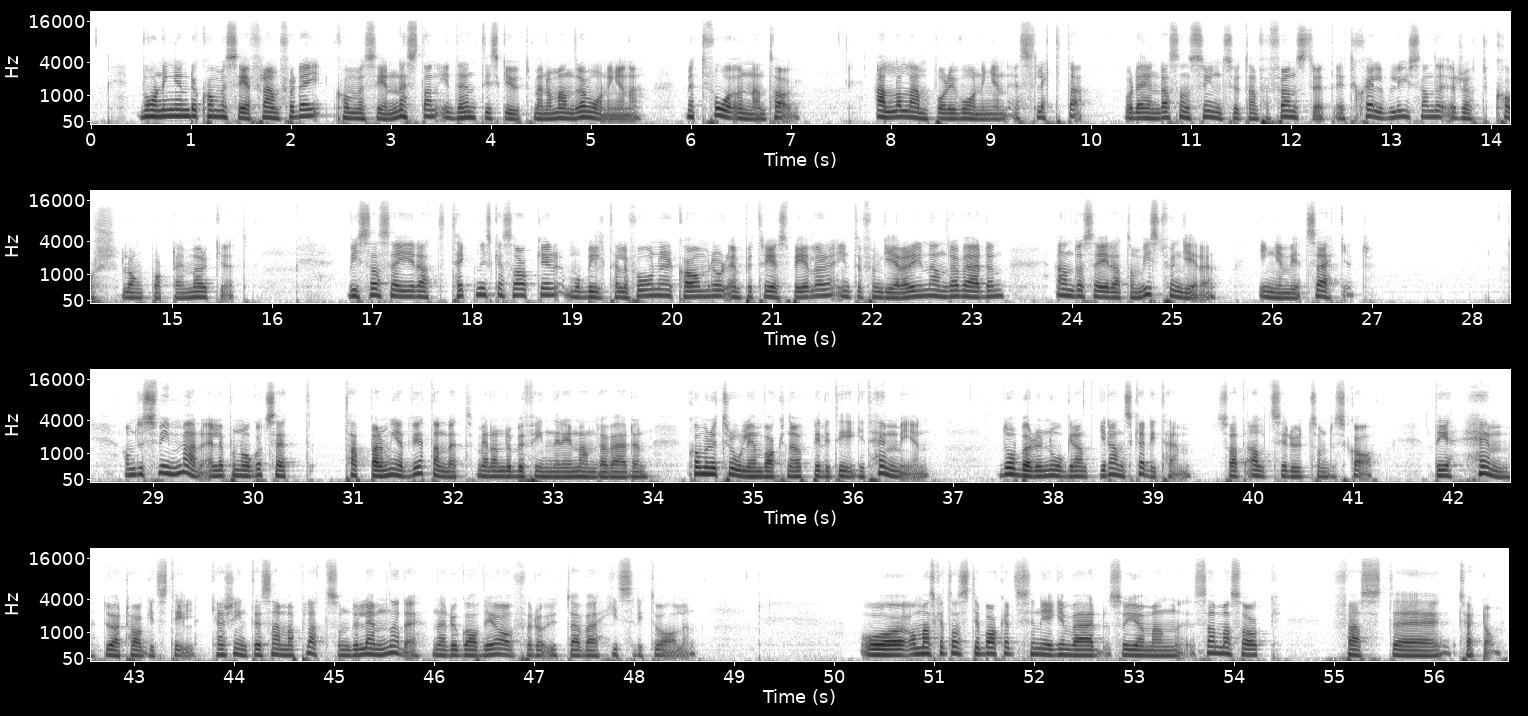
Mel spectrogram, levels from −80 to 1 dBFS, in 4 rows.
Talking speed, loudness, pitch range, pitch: 155 wpm, -24 LUFS, 140-175 Hz, 155 Hz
